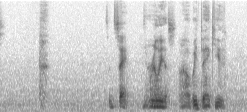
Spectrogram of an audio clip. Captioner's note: laughs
